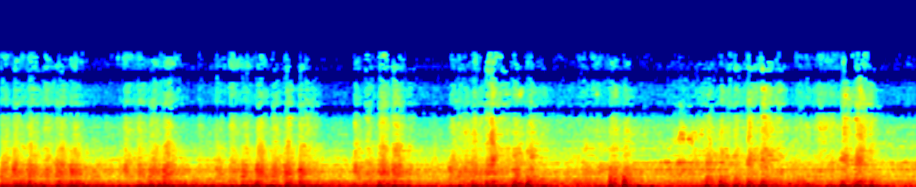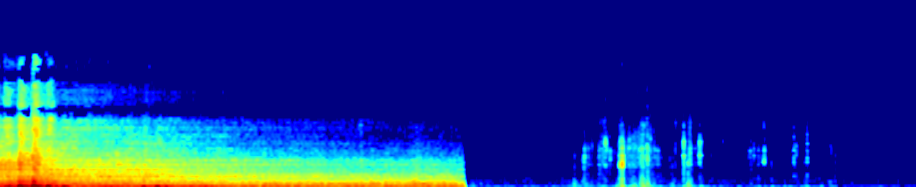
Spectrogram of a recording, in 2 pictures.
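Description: Freight train of intermodal container wagons rolling past, wheels clattering over the rail joints in repeated knocks. The noise tails off as the last wagons go by, then cuts off suddenly about fourteen seconds in, leaving only a few faint ticks.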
